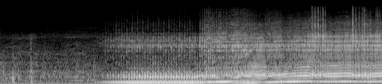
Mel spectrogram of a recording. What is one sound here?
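A car engine idles with a deep rumble, then revs up.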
